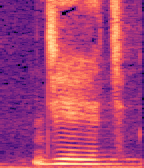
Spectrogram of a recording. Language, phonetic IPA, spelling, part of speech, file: Belarusian, [ˈd͡zʲejat͡sʲ], дзеяць, verb, Be-дзеяць.ogg
- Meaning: 1. to do, to accomplish 2. to function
